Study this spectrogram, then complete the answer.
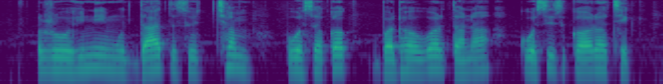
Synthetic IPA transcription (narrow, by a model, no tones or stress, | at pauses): ɾoɦinimud̪ʱːat̪sut͡ʃʰəm | posəkək̚ | bəɖʱəʋəɾt̪əna | kosiskəɾət͡ʃʰik̚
